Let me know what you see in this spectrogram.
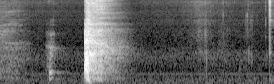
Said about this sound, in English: Oh, pardon me, I'm going to cough.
